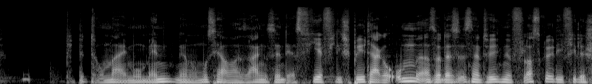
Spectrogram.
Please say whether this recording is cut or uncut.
uncut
